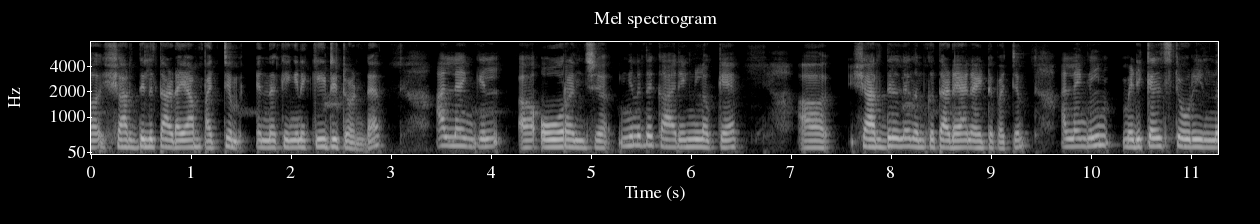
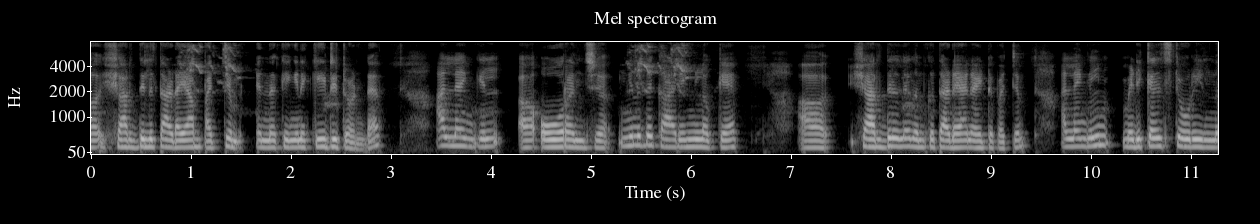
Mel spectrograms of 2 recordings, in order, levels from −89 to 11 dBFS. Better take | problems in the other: first | noise reduction (neural mask model RNNoise)

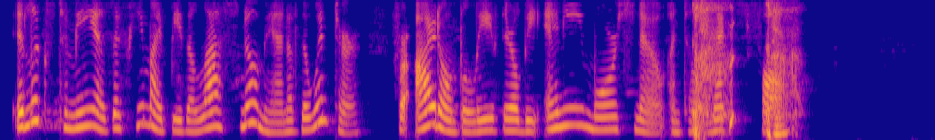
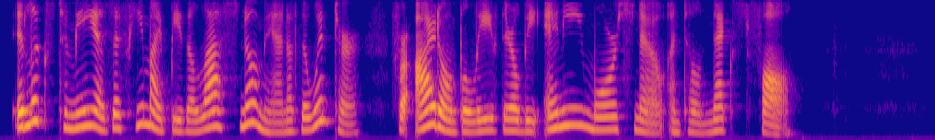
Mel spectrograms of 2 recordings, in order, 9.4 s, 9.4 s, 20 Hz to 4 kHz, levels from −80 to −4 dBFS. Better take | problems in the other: second | noise reduction (classical method WPE with log-MMSE)

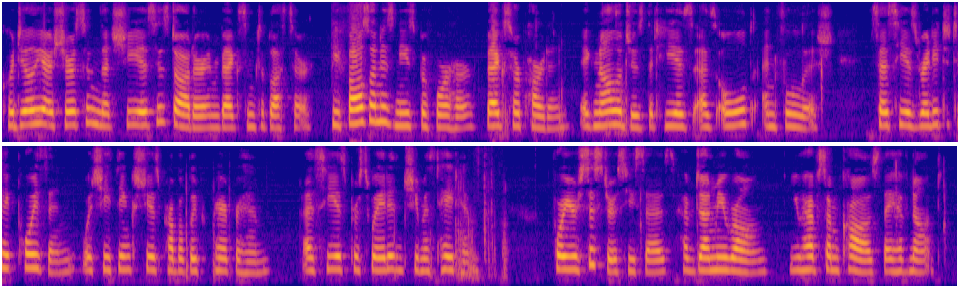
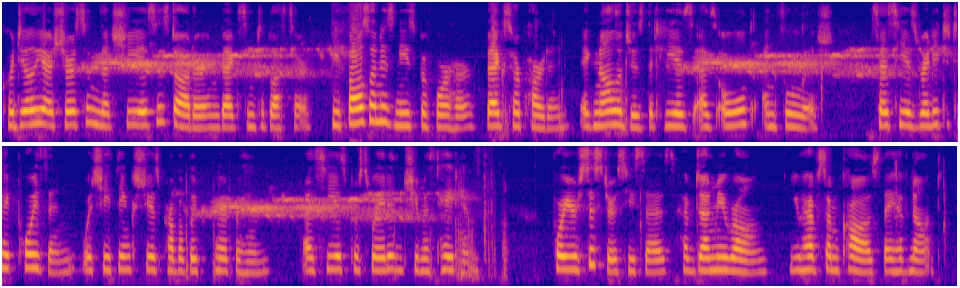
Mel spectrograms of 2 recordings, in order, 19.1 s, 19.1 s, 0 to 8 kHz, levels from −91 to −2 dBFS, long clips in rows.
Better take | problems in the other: first | background sound (Bird); 11 dB below the speech

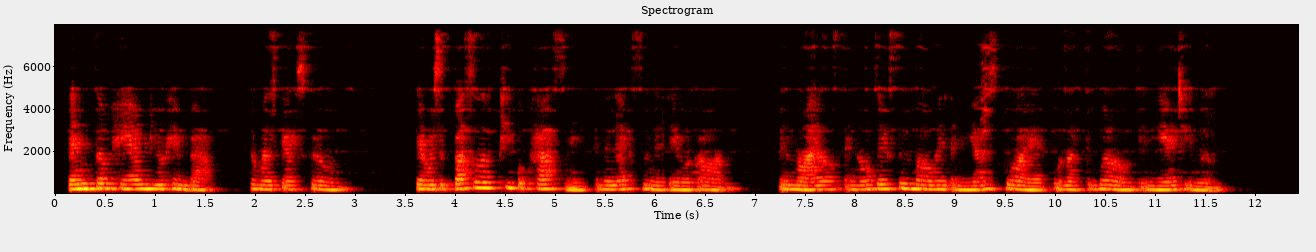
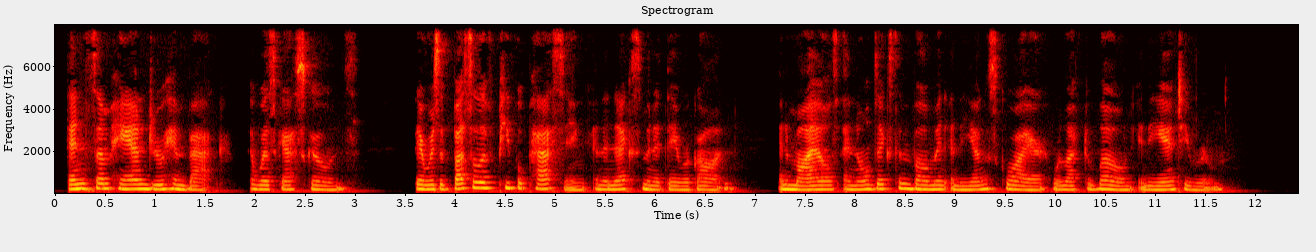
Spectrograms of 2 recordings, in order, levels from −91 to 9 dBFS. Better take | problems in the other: second | noise reduction (neural mask model DeepFilterNet 3)

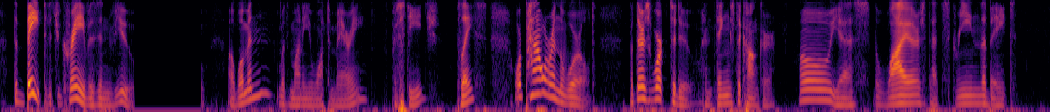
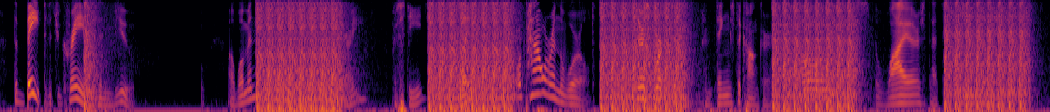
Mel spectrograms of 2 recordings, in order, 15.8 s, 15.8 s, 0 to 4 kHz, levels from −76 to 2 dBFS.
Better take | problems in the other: first | background sound (Gunshot, gunfire); 4 dB above the speech

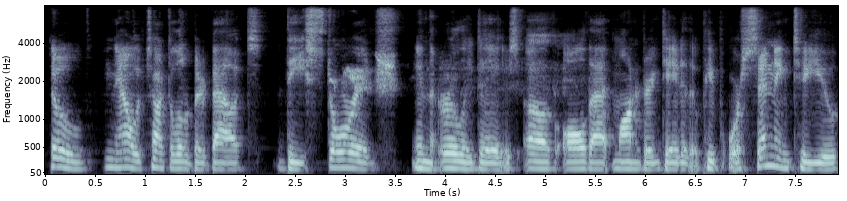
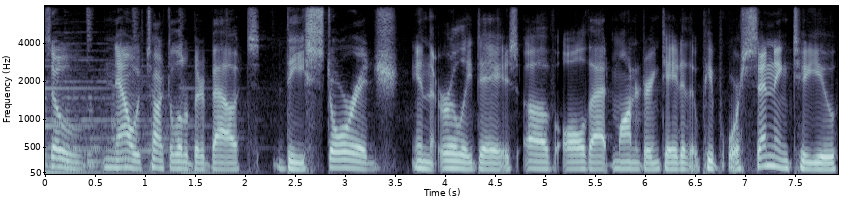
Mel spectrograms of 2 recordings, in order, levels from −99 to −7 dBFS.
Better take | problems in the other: second | noise reduction (neural mask model DeepFilterNet 3)

